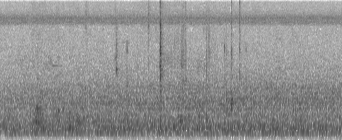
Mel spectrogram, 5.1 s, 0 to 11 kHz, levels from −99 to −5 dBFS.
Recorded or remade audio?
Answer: recorded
